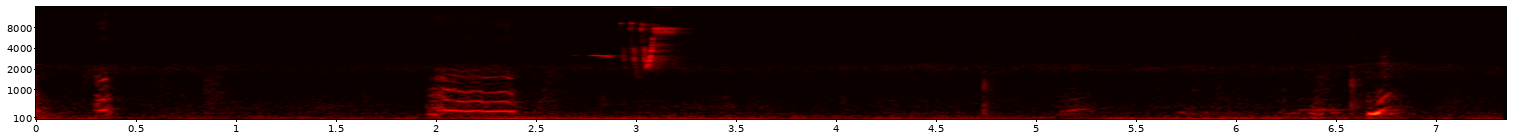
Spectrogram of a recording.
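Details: Baby Maremma Sheepdog puppies snoozing give a brief, wavering whine and a few faint squeaks in a quiet room.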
